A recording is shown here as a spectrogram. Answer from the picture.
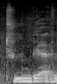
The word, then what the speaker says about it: Thunberg: ich glaube, glaub, Greta Thunberg oder Thunberg, wie sie richtig ausgesprochen wird, die ist ja im Moment gerade so, wie Sie sagen, das ist ja so ein Hype.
